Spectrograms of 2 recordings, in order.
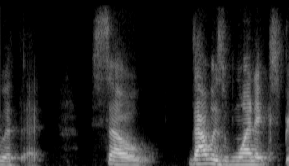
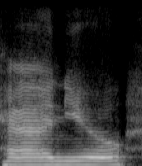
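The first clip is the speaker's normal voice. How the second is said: low, drawn-out mock slow talking. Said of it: "People used to talk real slow to me".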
